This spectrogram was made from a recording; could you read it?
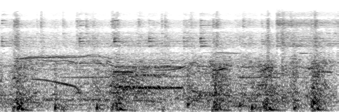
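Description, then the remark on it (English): A large Occupy movement protest crowd cheers and shouts together outdoors, a dense, continuous roar of many voices with rising yells and rhythmic bursts, loud throughout. “As those crowds grew, something happened that nobody predicted.”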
